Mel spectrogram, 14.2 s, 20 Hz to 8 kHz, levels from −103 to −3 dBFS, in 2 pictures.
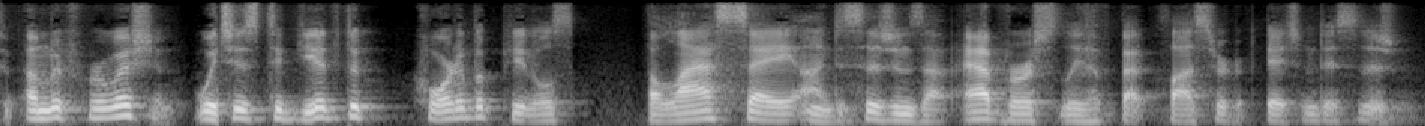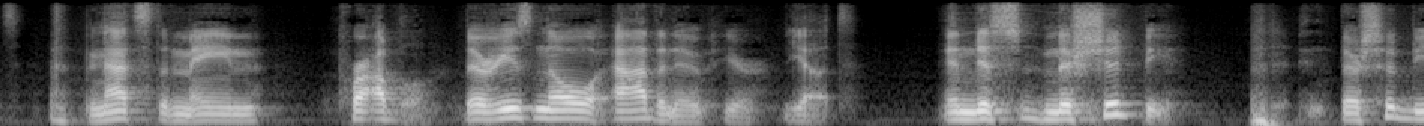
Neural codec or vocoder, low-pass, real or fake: codec, 16 kHz, 0.5 kbps, FunCodec, trained on LibriTTS, 25 frames a second; 7.2 kHz; fake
